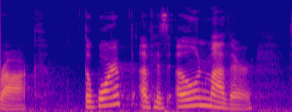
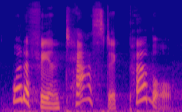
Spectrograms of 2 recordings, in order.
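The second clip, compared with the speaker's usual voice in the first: father delighted by a pebble; admiring; 12 semitones higher than usual. A narrator's reading.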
